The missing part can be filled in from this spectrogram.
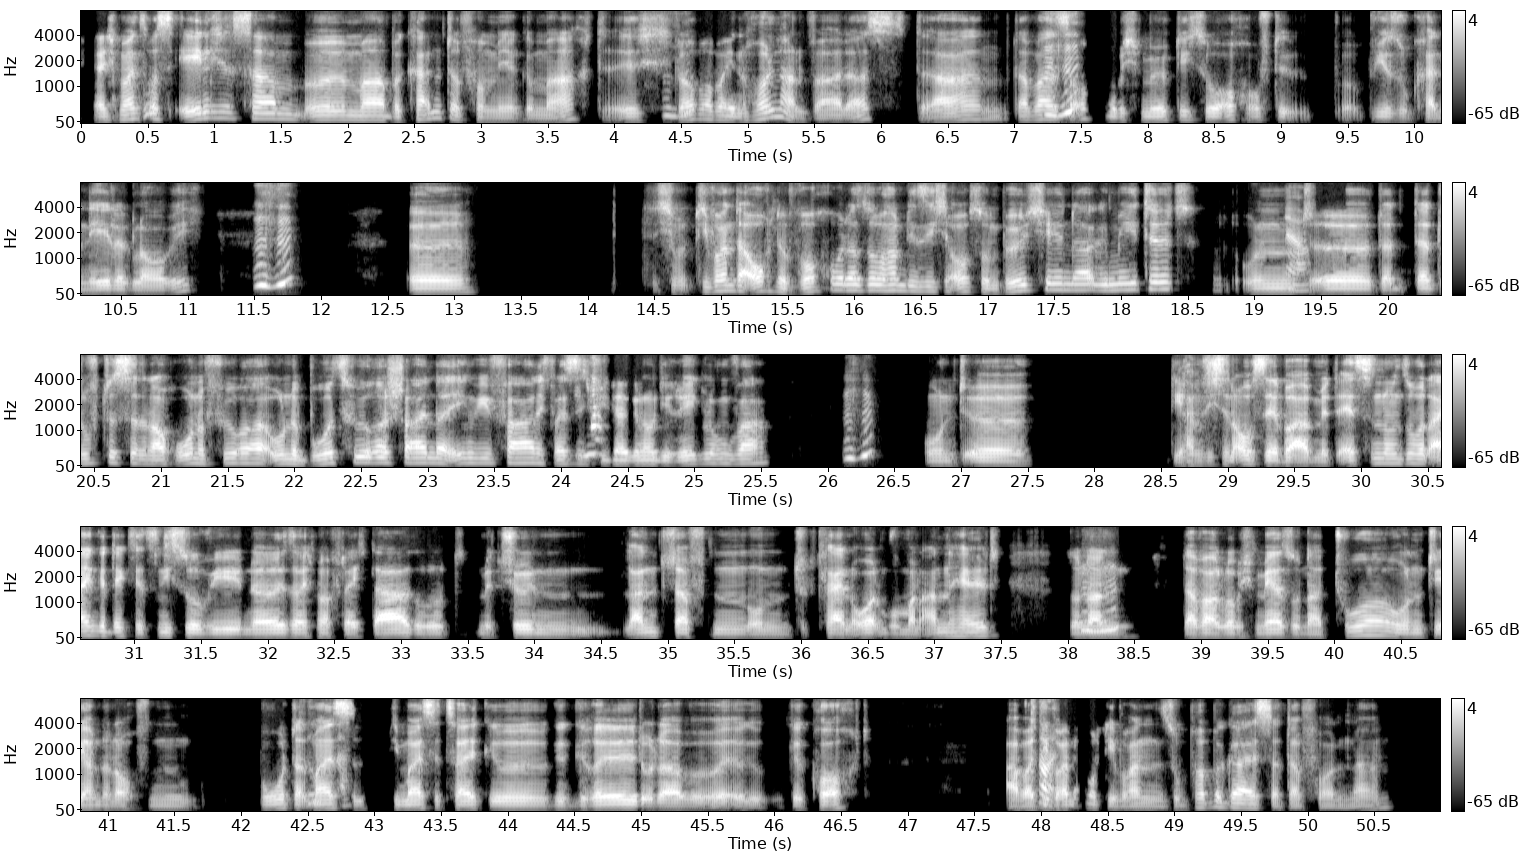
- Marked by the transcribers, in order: other background noise
- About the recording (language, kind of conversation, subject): German, unstructured, Wohin reist du am liebsten und warum?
